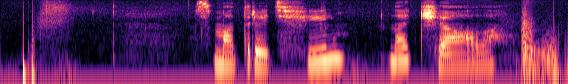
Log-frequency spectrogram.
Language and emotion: Russian, neutral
